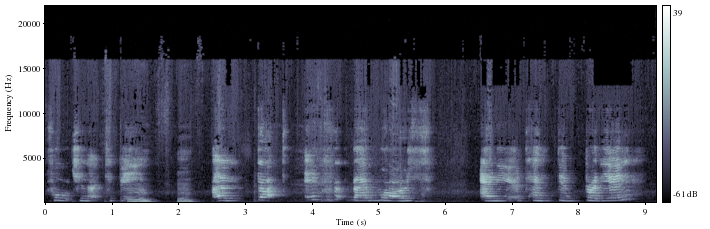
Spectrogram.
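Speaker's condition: Cerebral palsy

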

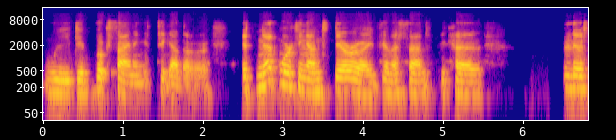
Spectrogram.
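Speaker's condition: Profound hearing loss; congenital profound hearing loss, mostly higher frequencies, hearing aids tried repeatedly but never worked well enough; relies on lip reading and body language

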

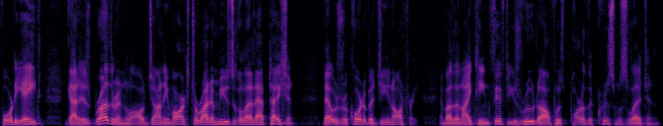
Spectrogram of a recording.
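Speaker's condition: No condition

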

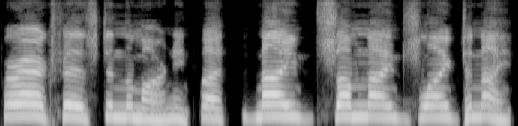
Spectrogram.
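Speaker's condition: Parkinson's disease; diagnosed at age 35

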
